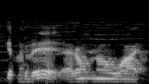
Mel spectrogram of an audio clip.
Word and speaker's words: גברת: Garbet? It's Gavret.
